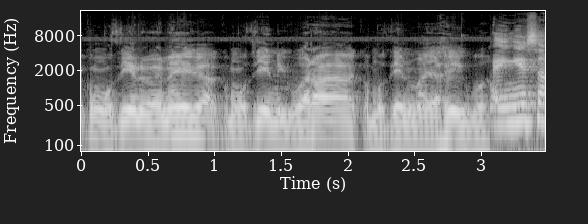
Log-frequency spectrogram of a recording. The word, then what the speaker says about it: Iguará: Iguará es una palabra india y quiere decir tierra de grandes árboles.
